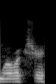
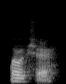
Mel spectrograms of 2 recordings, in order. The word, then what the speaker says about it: Warwickshire: the rugby school and Warwickshire so important Warwickshire Warwickshire Warwick it says Warwick yeah but you don't pronounce the middle of this world you know why that's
